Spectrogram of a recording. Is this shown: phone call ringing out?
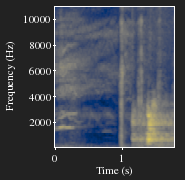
no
